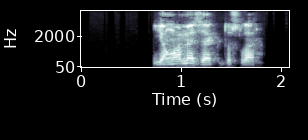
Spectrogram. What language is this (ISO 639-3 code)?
tat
